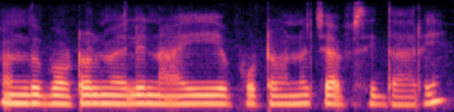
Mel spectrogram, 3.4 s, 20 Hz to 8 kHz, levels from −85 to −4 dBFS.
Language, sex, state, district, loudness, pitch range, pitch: Kannada, female, Karnataka, Koppal, -17 LUFS, 170-180 Hz, 175 Hz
